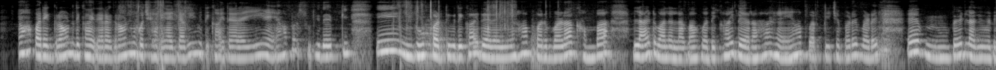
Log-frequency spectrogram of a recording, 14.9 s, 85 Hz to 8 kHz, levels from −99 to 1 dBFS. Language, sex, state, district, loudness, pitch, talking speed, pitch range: Hindi, female, Goa, North and South Goa, -26 LUFS, 215 Hz, 205 wpm, 195-235 Hz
